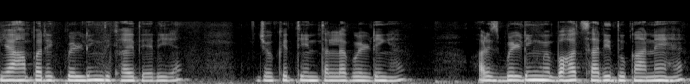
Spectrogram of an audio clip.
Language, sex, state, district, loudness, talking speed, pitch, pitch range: Hindi, female, Bihar, Purnia, -14 LUFS, 190 wpm, 185 Hz, 180-190 Hz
